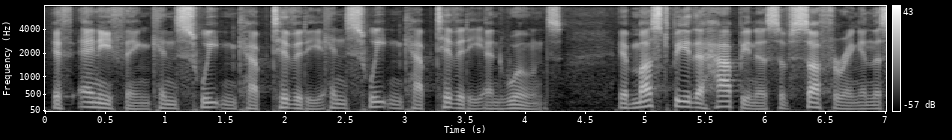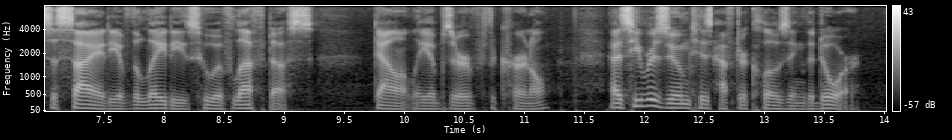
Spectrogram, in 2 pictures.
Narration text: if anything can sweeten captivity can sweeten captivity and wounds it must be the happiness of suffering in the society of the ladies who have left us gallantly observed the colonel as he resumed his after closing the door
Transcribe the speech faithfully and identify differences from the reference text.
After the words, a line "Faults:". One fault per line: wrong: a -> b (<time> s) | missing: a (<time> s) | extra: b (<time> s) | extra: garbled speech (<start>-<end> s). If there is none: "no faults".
if anything can sweeten captivity can sweeten captivity and wounds it must be the happiness of suffering in the society of the ladies who have left us gallantly observed the colonel as he resumed his after closing the door
Faults:
no faults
